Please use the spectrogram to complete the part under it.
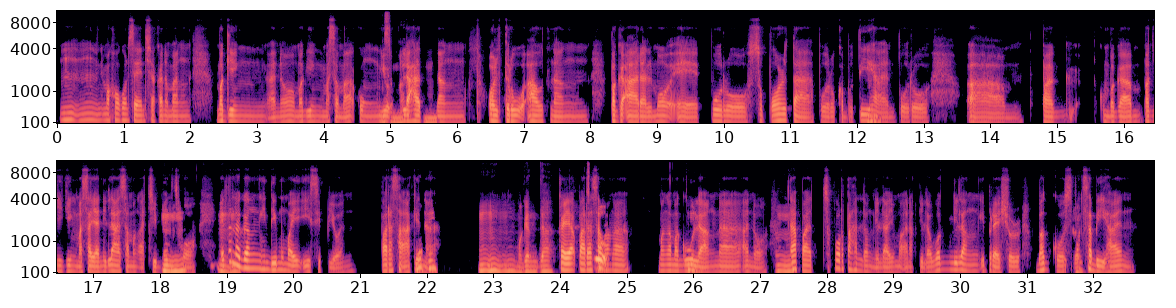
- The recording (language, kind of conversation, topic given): Filipino, podcast, Ano ang ginampanang papel ng pamilya mo sa edukasyon mo?
- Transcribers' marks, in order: in English: "all throughout"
